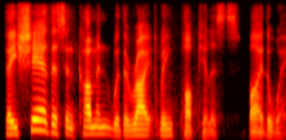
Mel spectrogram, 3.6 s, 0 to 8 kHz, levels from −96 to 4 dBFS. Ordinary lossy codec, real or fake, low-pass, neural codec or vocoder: none; fake; 7.2 kHz; codec, 16 kHz in and 24 kHz out, 0.9 kbps, LongCat-Audio-Codec, four codebook decoder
